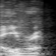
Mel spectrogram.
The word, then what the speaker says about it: Averette: Master Sergeant Averette. I've been pronouncing it Averette.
